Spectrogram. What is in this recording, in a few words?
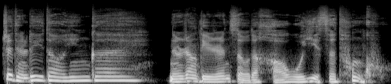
level up, zh-hant; cookie run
